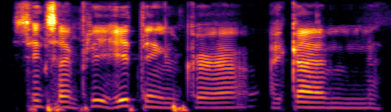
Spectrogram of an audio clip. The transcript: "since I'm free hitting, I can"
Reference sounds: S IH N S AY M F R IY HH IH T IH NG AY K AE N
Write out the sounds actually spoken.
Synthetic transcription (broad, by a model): S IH N S AY M P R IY HH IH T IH NG AY K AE N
